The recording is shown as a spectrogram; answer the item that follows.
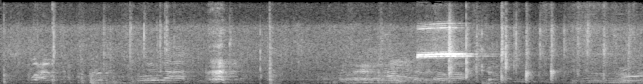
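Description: Shouting voices during a volleyball rally, with a few sharp knocks of the ball being struck, and a short, loud referee's whistle about four seconds in that ends the point.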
